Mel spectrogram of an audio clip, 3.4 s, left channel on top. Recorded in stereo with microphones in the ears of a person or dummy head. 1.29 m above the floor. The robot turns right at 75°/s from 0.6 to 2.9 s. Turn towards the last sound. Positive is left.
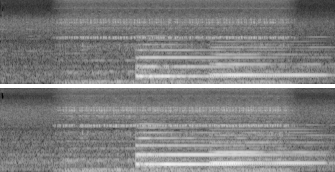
turn(degrees=-55)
